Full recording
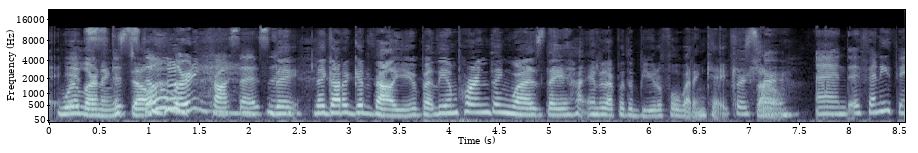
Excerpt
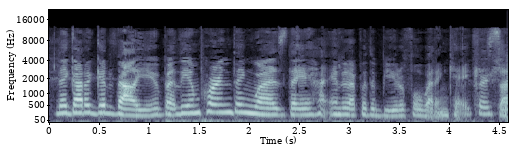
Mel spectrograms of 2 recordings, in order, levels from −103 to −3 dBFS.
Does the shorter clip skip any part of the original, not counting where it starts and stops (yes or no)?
no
